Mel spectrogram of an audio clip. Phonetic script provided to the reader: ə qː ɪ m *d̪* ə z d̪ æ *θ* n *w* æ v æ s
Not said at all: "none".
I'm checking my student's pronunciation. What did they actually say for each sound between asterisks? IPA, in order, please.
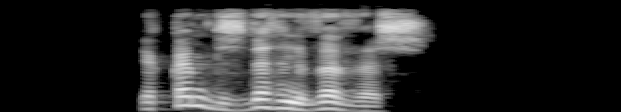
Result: d̪, θ, v

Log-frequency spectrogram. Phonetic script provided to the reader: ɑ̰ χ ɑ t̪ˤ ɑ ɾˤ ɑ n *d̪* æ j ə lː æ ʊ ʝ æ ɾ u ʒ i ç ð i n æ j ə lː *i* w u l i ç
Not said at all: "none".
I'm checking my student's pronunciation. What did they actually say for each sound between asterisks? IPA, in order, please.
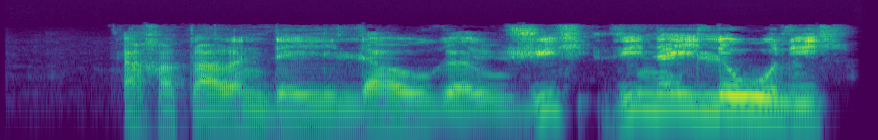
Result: d̪, æ

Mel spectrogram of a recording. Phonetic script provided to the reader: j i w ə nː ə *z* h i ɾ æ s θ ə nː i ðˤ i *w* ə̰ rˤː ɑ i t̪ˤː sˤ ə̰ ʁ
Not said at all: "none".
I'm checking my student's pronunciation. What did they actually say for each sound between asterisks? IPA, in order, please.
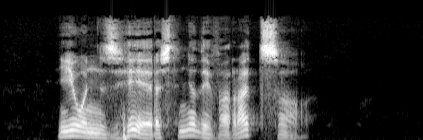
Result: z, v

